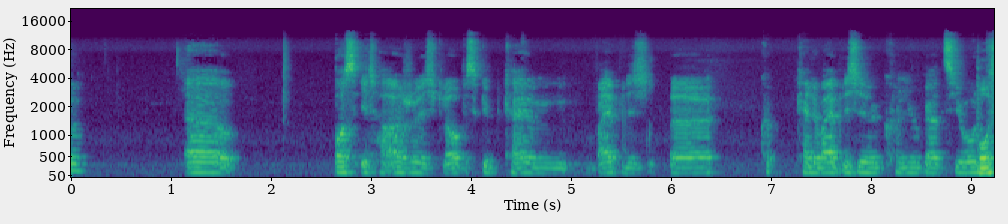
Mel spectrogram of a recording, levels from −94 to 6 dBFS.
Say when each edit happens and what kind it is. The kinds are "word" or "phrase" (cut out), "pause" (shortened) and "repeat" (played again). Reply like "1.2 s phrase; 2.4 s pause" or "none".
none

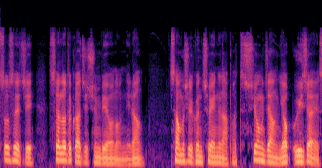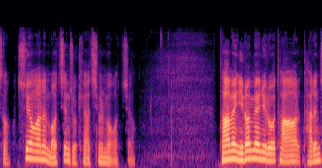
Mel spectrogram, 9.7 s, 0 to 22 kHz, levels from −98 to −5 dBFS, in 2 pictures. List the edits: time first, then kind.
2.6 s word; 5.0 s pause; 5.9 s phrase

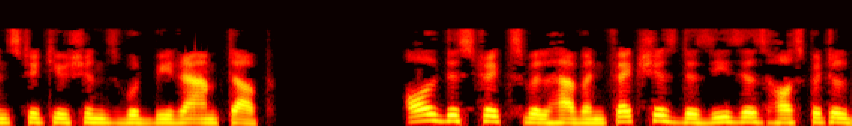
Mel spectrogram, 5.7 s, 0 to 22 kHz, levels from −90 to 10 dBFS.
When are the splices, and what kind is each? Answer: none

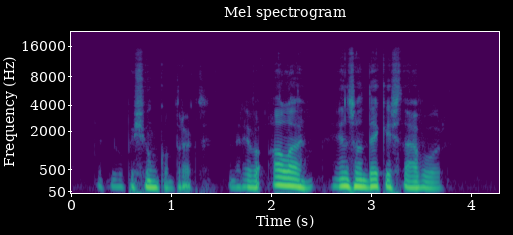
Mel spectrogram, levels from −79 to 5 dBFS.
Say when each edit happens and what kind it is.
1.5 s pause

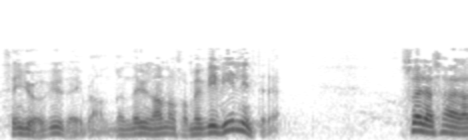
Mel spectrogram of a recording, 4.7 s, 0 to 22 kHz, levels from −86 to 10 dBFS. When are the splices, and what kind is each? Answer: none

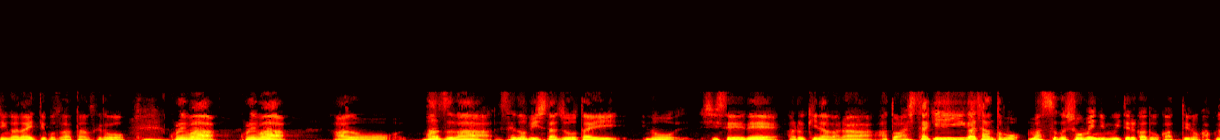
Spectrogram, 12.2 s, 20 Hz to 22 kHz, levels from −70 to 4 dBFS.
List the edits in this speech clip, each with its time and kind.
2.4 s repeat

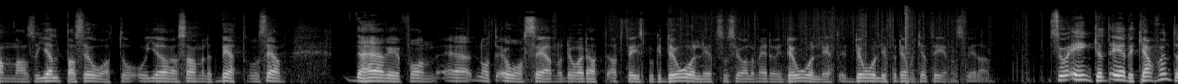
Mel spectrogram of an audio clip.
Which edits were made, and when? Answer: none

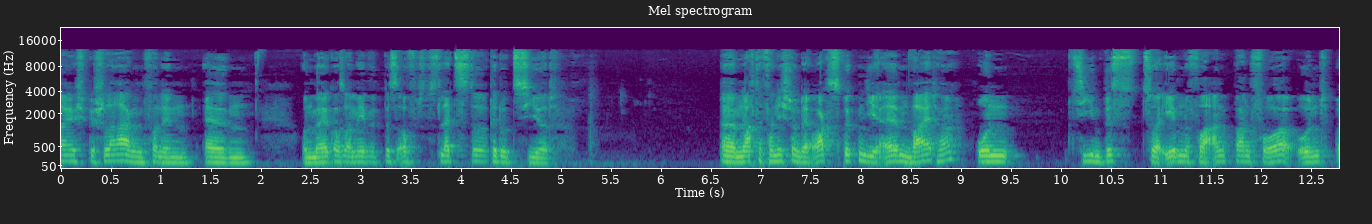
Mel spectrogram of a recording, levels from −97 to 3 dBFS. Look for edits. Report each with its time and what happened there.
9.1 s pause

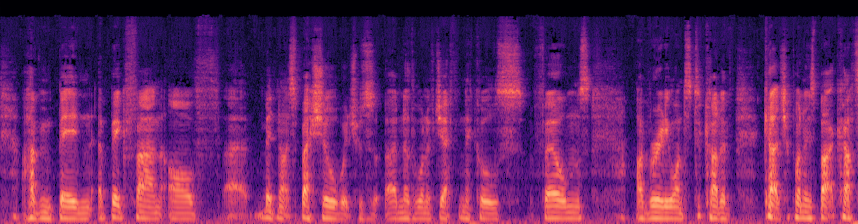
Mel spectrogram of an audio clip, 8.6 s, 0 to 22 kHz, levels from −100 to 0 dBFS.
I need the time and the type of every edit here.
none

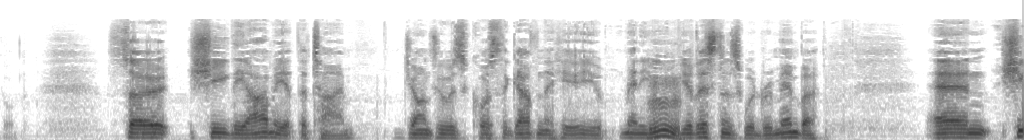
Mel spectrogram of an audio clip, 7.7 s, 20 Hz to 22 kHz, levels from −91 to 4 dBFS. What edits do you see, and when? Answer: 1.7 s phrase; 3.2 s word

